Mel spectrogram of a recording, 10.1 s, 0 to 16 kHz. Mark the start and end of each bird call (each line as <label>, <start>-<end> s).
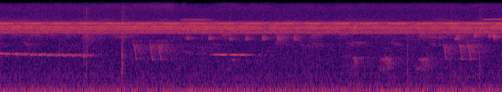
Rufous-fronted Antthrush (Formicarius rufifrons), 0.0-2.0 s
Buff-breasted Wren (Cantorchilus leucotis), 1.0-10.1 s
White-flanked Antwren (Myrmotherula axillaris), 3.2-5.2 s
